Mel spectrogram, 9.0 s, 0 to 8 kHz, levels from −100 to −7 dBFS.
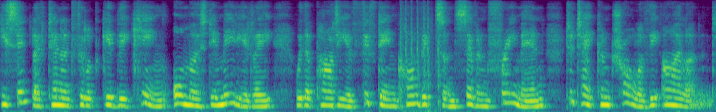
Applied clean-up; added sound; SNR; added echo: none; Cupboard open or close / Door; 16 dB; reverberation time 0.2 s.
